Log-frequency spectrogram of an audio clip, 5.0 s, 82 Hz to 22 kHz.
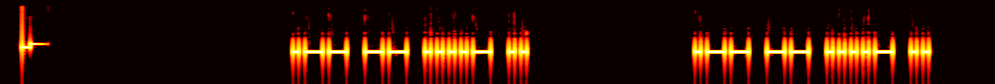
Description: Morse code, heard as a keyed tone, about 39 wpm, 700 Hz. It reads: WM4I WM4I
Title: Call Signs Repeated 3x - 40wpm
